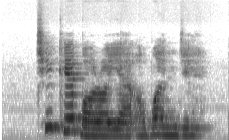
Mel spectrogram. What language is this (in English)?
Igbo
